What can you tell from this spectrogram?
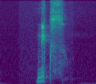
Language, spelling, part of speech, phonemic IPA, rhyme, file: German, nix, pronoun / interjection, /nɪks/, -ɪks, De-nix.wav
- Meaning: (pronoun) alternative form of nichts (“nothing”); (interjection) no way!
